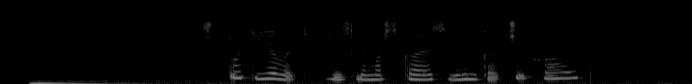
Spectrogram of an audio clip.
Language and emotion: Russian, sad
